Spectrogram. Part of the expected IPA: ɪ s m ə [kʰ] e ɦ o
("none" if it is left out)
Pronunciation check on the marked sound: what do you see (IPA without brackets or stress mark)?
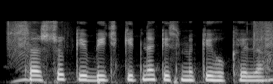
k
